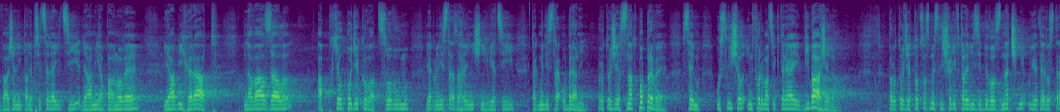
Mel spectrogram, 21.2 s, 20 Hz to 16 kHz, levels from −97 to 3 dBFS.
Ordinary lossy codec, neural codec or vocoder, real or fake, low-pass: Opus, 64 kbps; none; real; 14.4 kHz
